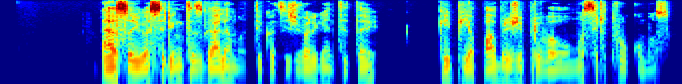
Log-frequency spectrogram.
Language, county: Lithuanian, Vilnius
